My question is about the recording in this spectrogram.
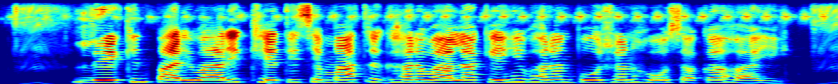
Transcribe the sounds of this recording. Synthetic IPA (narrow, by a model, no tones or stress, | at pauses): leːkɪnpaːɾɪʋaːɾɪkʰːeːt̪isemaːt̪ɾəɡʱɐɾʋaːlakeɦĩbʱəɾənpoːʃənɦosɐkaɦəi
